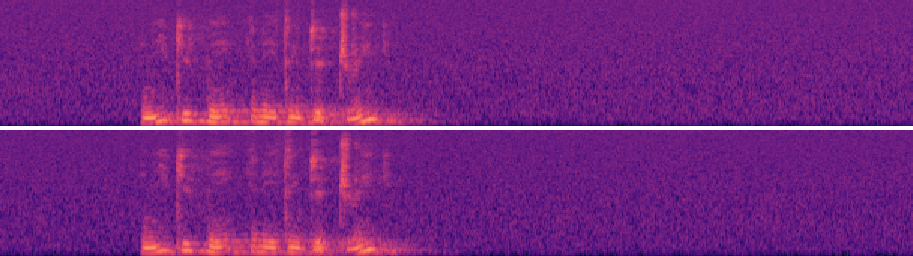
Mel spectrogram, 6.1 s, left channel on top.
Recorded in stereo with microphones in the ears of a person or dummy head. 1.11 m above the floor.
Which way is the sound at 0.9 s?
5° left (ahead or behind).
